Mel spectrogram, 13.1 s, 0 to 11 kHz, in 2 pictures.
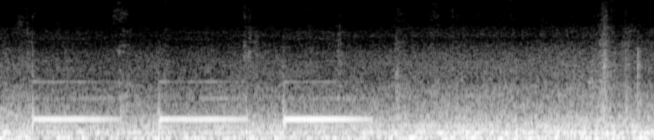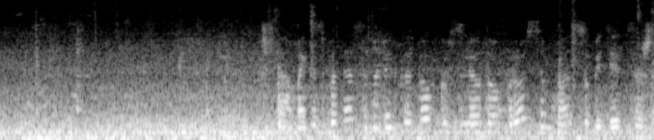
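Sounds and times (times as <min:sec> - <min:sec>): mid-pitched humming tone: 0:00.0 - 0:05.2
aircraft engines rumbling: 0:00.0 - 0:13.0.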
